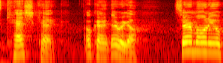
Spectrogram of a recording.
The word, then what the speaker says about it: Keşkek: Let's see if I can get it. Keşkek. It is keshkek.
